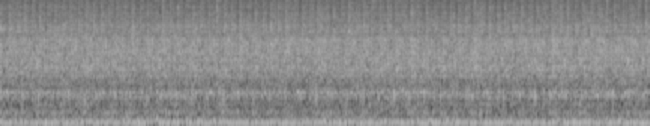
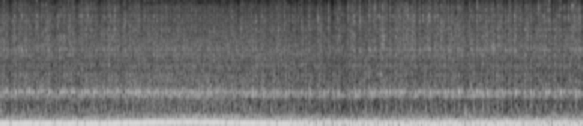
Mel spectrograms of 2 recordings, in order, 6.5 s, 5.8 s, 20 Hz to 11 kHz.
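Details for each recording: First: LS 6.0 V8 (2000 Silverado harness) first start: harsh rapid ticking clatter, about three hits a second, on passenger-side bank; dipstick end caught the windage tray and was struck by the crankshaft. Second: GM 6.0 LS V8 on a stripped-down truck harness, after the dipstick caught under the windage tray was pulled out, straightened and refitted: a steady, even low idle rumble with no knocking or scraping; the engine sounds smooth.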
